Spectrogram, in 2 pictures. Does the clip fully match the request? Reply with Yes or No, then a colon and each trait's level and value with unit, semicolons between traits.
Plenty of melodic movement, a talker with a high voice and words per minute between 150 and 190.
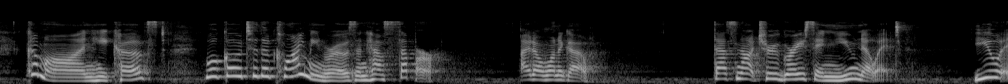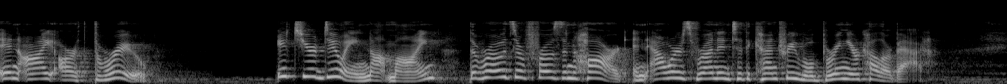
Yes: wide, 6.6 semitones; very high, 255 Hz; average, 160 wpm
